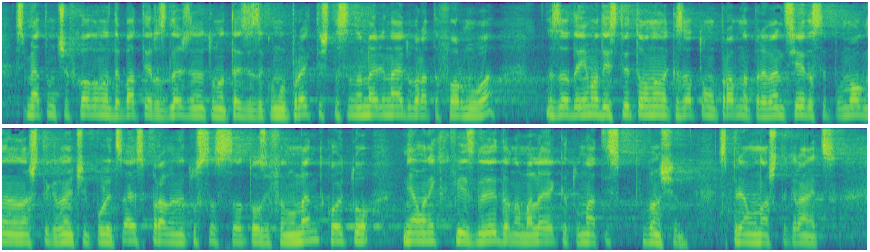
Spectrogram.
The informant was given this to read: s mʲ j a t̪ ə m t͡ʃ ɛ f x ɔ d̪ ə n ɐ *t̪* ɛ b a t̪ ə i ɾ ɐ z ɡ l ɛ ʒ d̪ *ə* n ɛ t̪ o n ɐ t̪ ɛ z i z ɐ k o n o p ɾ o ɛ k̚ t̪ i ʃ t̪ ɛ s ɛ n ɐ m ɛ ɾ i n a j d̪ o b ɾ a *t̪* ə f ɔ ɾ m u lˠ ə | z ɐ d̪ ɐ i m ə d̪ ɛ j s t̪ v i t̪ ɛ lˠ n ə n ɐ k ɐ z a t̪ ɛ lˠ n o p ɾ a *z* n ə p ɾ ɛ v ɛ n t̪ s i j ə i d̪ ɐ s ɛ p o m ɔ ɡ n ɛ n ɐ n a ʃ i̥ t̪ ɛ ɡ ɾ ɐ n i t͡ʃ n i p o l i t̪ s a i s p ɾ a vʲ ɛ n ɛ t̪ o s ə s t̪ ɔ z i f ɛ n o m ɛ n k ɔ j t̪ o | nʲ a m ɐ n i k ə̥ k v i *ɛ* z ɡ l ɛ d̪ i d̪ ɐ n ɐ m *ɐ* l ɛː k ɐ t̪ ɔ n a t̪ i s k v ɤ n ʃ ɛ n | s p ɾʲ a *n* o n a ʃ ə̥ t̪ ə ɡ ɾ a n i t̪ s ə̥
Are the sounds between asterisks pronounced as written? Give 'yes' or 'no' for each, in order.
no, no, yes, no, no, yes, no

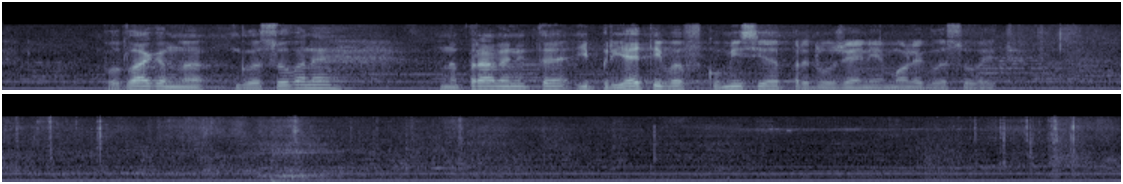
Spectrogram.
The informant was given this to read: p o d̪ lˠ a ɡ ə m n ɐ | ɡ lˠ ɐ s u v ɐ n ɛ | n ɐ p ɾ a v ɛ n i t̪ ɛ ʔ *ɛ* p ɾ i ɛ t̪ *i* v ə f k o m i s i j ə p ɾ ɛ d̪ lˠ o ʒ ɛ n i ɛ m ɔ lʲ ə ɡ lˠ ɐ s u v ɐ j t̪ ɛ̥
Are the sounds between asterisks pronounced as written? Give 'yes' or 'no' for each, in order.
no, yes

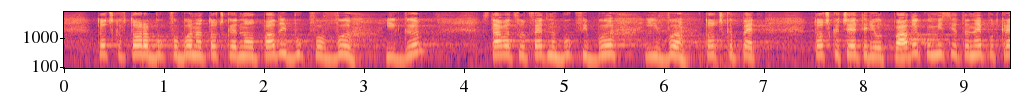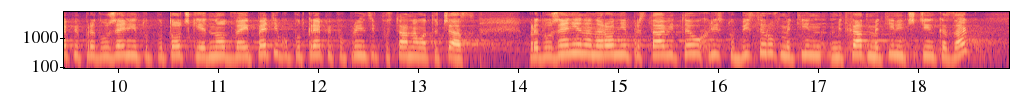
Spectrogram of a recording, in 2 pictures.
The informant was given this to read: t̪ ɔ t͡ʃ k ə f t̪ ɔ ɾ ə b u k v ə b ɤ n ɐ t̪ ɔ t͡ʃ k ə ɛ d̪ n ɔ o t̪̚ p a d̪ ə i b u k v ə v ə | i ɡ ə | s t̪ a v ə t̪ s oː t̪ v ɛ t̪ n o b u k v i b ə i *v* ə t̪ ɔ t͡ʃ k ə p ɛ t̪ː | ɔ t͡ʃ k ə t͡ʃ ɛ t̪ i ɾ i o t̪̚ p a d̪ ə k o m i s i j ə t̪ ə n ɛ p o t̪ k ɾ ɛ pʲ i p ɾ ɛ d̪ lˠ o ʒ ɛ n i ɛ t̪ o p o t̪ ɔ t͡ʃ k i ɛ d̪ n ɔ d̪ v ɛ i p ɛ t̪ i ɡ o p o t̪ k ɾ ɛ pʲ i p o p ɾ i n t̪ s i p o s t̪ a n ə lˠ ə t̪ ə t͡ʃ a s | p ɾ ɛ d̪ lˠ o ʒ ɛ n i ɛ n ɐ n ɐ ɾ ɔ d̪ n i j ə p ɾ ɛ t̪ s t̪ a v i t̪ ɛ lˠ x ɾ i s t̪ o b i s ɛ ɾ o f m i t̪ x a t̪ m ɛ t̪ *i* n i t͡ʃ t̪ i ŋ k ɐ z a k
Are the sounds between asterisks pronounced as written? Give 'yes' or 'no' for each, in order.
yes, yes

